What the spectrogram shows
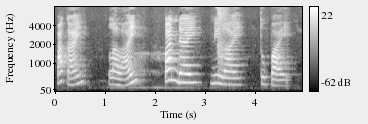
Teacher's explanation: yang kedua diucapkan dengan posisi lidah lebih tinggi dari yang pertama posisi lidah semakin menaik sehingga strukturnya semakin tertutup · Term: diftong naik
